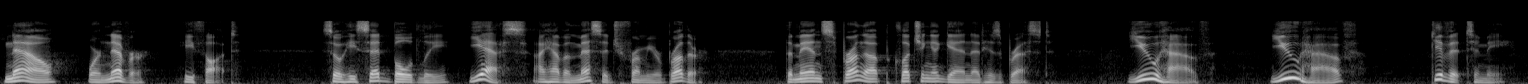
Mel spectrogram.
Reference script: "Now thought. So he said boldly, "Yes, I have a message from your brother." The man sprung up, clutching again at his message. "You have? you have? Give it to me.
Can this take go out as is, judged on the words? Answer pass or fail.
fail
